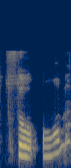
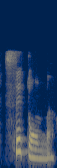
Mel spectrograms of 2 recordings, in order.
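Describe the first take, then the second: First: Two vowels meet with no T sound. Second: A T sound links into the noun. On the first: The speaker calls it wrong. "c'est faux" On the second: The speaker calls it right. "On fait la liaison. La liaison, c'est obligatoire"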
